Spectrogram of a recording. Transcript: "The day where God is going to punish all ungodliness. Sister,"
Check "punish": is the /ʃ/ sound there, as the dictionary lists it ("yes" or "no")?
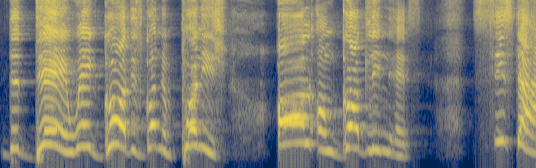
yes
